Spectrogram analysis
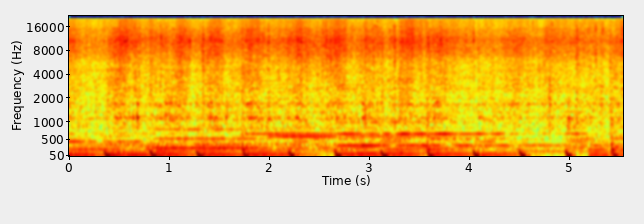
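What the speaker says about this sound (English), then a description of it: "I'm going to allow this to saute a little to bring out the oils in the peppers" Pimento peppers sauté in hot oil in a pan for a vegan Hong Kong pepper tofu, giving a loud, steady sizzle and crackle with repeated stirring scrapes, and no talk.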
